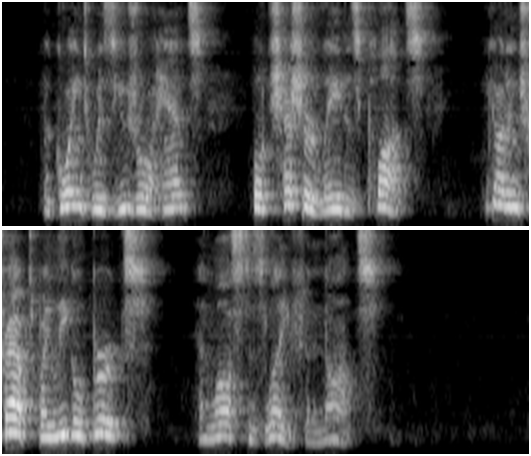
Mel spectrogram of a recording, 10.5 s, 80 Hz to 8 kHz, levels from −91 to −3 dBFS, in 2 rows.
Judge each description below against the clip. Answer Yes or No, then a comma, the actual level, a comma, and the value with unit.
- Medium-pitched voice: Yes, medium, 165 Hz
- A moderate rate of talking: No, slow, 130 wpm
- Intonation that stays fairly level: Yes, narrow, 1.9 semitones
